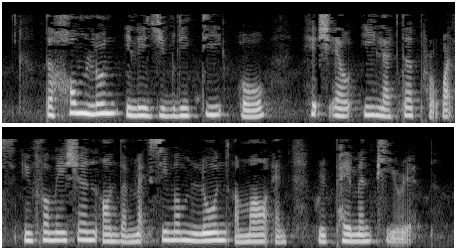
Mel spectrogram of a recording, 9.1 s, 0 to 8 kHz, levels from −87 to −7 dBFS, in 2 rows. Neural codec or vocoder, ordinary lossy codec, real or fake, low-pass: codec, 16 kHz, 8 kbps, FunCodec, trained on LibriTTS, 25 frames a second; MP3, 24 kbps; fake; 7.2 kHz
